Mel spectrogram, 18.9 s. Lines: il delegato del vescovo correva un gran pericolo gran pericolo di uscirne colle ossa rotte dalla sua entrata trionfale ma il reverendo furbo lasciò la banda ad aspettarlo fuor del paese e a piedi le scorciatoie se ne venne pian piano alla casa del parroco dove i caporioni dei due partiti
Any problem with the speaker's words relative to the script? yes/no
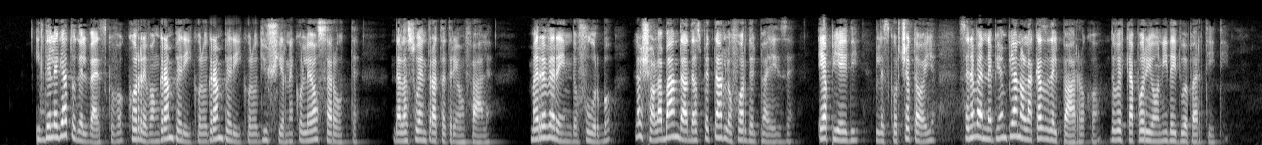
no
